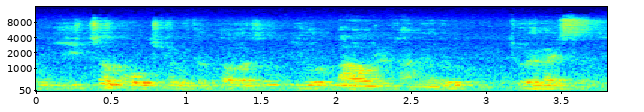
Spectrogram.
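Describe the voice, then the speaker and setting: A man talks at a moderate pace and a medium pitch. The recording has audible room echo and noticeable background noise. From South Korea, North Chungcheong (Boeun). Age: 60s. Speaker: pastor. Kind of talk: sermon.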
